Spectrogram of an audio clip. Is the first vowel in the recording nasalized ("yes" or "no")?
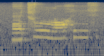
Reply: no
